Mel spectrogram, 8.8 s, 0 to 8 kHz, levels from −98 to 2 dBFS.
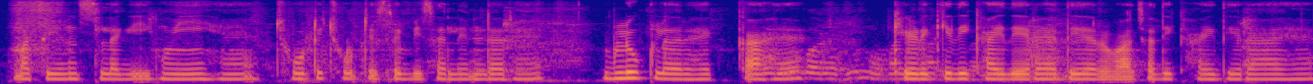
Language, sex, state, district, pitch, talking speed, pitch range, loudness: Hindi, female, Maharashtra, Dhule, 185 Hz, 165 wpm, 180-190 Hz, -34 LUFS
